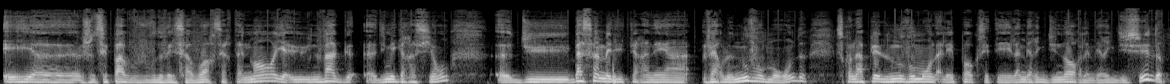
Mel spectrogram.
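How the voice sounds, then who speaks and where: A man in his sixties from Senegal, answering interview questions in a measured way with frequent hesitations and restarts. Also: fairly low pitch, a little mellow. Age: 60s. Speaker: interview guest, business founder.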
